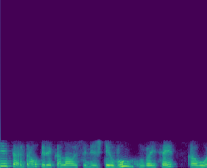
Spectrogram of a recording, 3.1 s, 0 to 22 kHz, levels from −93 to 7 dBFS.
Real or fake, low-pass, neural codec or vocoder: fake; 3.6 kHz; codec, 24 kHz, 0.9 kbps, WavTokenizer, medium speech release version 1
